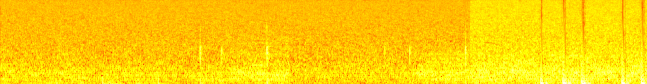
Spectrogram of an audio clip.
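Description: Steady hiss from the hall's sound system, which gets louder and brighter about three-quarters of the way through. A few faint ticks come midway and a few low thumps near the end.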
